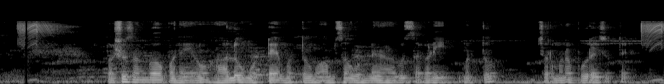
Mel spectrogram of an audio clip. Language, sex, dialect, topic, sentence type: Kannada, male, Mysore Kannada, agriculture, statement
